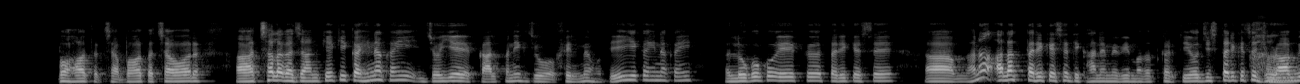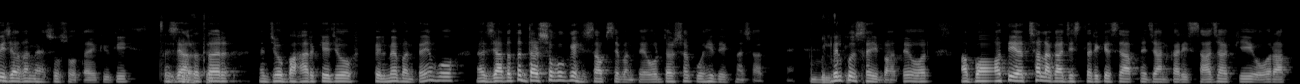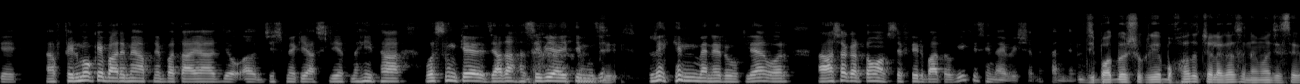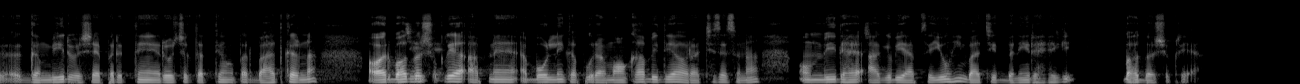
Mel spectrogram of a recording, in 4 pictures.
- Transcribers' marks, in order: chuckle; laughing while speaking: "लेकिन मैंने रोक लिया"
- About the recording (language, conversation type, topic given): Hindi, podcast, किस फिल्म ने आपको असल ज़िंदगी से कुछ देर के लिए भूलाकर अपनी दुनिया में खो जाने पर मजबूर किया?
